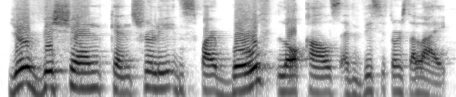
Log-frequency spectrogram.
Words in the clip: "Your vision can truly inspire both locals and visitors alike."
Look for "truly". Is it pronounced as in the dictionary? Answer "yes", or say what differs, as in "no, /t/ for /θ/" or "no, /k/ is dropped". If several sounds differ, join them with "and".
yes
